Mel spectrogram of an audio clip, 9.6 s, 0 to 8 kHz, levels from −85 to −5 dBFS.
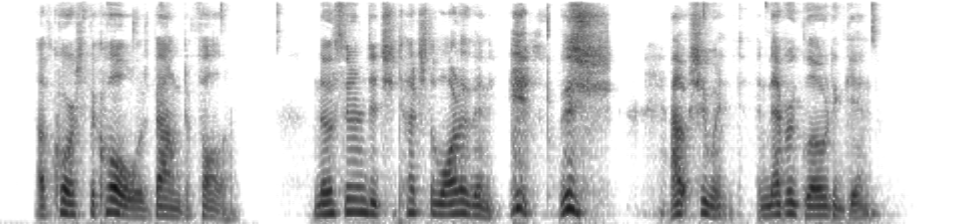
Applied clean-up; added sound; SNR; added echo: neural mask model Resemble Enhance denoiser.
